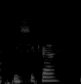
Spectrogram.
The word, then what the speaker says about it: isekai: isekai.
